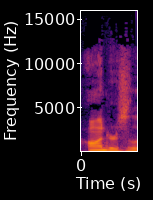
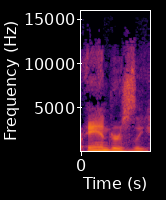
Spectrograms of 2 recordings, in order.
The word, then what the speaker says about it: Anders Lee: So yes, John Tavares had a positive impact impact on Josh Bailey, but Josh Bailey had a positive impact on Anders Lee or Andersley, however you want to pronounce it. I do Anders, so, so I sound Anders.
